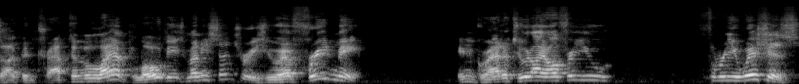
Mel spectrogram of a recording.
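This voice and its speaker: Putting on a character voice, a man talks at a high pitch and a moderate pace, with long, frequent pauses. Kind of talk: archaic, formal. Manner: grand, solemn.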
